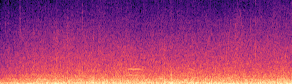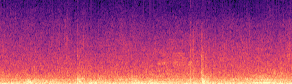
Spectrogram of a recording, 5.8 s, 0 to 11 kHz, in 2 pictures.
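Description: Quad Mercury 350 outboard motors of a large center-console boat running steadily at speed through choppy water, with splashing spray and wind buffeting the microphone.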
